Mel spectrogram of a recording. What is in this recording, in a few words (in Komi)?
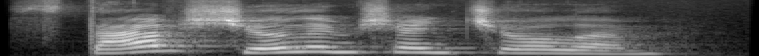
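Komi, став сьӧлӧмсянь чолӧм, female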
